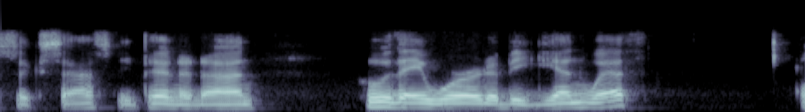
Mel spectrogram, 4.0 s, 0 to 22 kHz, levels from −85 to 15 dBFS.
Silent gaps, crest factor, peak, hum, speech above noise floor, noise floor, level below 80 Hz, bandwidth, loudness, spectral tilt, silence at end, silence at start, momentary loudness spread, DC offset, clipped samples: none; 14 dB; 0 dBFS; none; 63 dB; -75 dBFS; -62 dBFS; 8 kHz; -13 LUFS; -4.5 dB/octave; 0.9 s; 0 s; 16 LU; under 0.1%; under 0.1%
